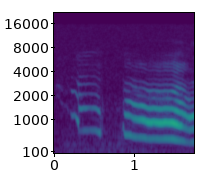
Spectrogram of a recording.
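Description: A dog whimpers close by, a short high whine that breaks off, then a longer sustained tonal whimper, with no speech over it.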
